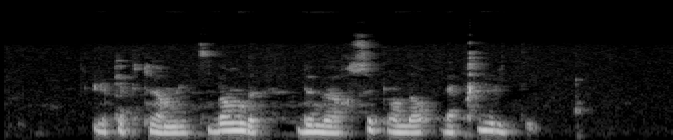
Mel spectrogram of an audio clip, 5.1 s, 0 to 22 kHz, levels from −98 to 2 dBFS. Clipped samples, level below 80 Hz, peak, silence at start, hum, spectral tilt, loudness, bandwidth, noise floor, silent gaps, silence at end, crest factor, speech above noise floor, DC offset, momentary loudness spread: under 0.1%; -74 dBFS; -12 dBFS; 0.7 s; none; -8 dB/octave; -28 LUFS; 7.6 kHz; -77 dBFS; none; 1.05 s; 18 dB; 50 dB; under 0.1%; 9 LU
